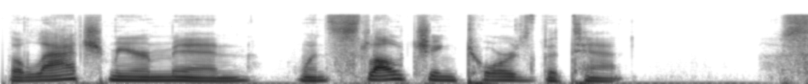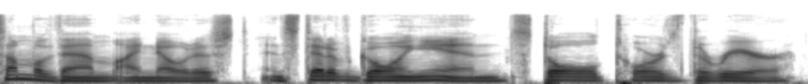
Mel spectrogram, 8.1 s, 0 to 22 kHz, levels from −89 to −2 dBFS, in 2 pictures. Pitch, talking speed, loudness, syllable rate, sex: 120 Hz, 155 wpm, -20 LUFS, 4.3 syllables/s, male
